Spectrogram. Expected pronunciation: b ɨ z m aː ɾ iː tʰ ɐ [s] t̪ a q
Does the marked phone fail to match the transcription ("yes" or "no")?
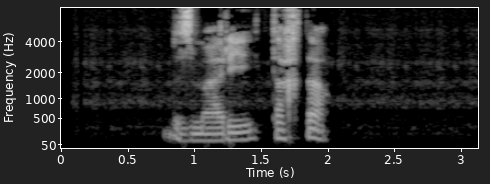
yes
